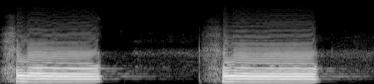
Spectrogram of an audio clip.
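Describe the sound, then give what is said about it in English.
Two long, loud blasts of a ship's horn from a ship coming straight at people on the water, each lasting close to a second with a deep, brassy tone, separated by a short pause and fading into a faint lingering hum. “There's a ship. It's not a boat, it's a ship.”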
